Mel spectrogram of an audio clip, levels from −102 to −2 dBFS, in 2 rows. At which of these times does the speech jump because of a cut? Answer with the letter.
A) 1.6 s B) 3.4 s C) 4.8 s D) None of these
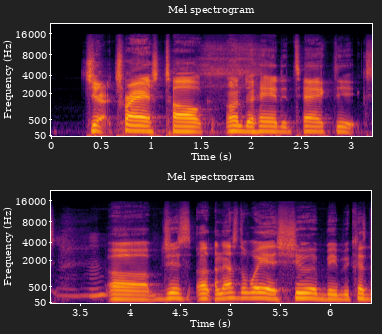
C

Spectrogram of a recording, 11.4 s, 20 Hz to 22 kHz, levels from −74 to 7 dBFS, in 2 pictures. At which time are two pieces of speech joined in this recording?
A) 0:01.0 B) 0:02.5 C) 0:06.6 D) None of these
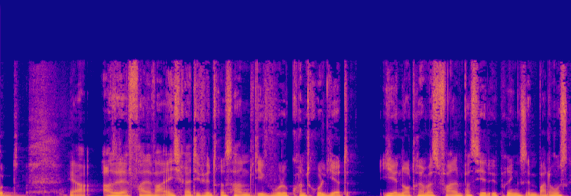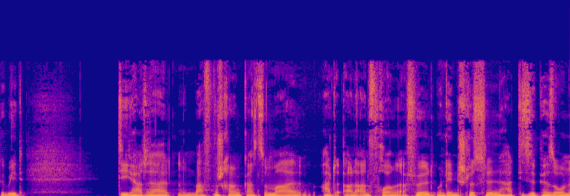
B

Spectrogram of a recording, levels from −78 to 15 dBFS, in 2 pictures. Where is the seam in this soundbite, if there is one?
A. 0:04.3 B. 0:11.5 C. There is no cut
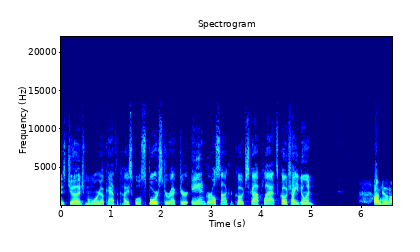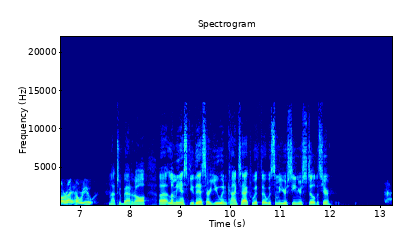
C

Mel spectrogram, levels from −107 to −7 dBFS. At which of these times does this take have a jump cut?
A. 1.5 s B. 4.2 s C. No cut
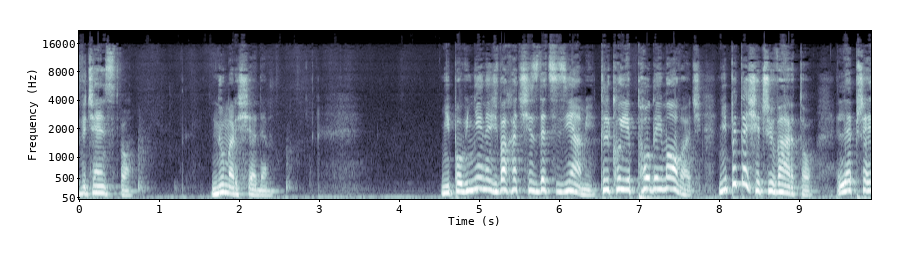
C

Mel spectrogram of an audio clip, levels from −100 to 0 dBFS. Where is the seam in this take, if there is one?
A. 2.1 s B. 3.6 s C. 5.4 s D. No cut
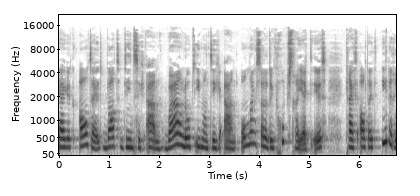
D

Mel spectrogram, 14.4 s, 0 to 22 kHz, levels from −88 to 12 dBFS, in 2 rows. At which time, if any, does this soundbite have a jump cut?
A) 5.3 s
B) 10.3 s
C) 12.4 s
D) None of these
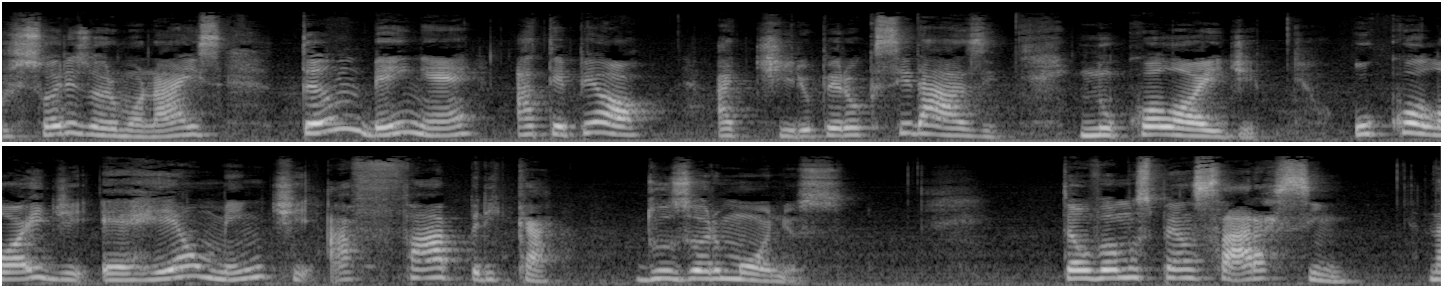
A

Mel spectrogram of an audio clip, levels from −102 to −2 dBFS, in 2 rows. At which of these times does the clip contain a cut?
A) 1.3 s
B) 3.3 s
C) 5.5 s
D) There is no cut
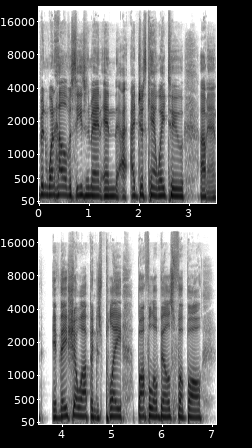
B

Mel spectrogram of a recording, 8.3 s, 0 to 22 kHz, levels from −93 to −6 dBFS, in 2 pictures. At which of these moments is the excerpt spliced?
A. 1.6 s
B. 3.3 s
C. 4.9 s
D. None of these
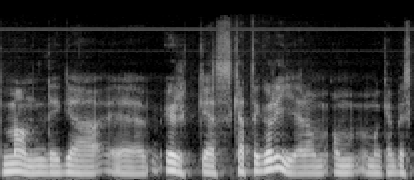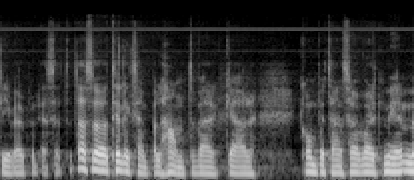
D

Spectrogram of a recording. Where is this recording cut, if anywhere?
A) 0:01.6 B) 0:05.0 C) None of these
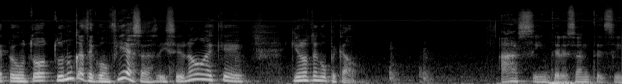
B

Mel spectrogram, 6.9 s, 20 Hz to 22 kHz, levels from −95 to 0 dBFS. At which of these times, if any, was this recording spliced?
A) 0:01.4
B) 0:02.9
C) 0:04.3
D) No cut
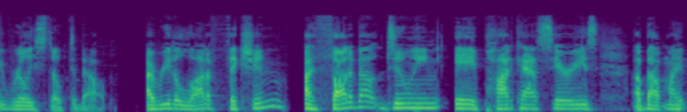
A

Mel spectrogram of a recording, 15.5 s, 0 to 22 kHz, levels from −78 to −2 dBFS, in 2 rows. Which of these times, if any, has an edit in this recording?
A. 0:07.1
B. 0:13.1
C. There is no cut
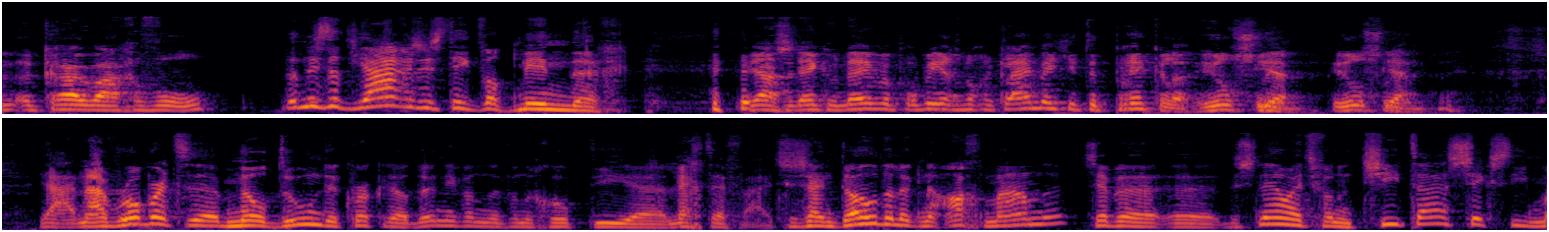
B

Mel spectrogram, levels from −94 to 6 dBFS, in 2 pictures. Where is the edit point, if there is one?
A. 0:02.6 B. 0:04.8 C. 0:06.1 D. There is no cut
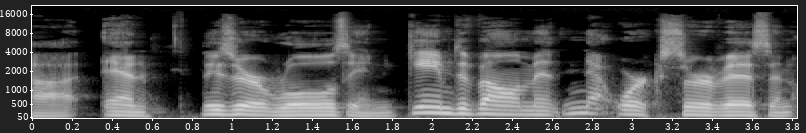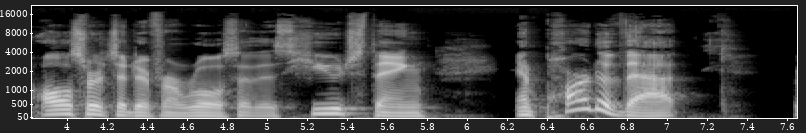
A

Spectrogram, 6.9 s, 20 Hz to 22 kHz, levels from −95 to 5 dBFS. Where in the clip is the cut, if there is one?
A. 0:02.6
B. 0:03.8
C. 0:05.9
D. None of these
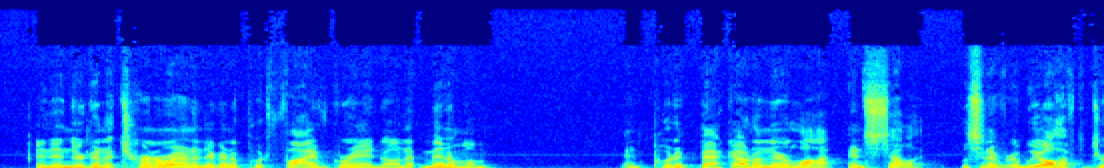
C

